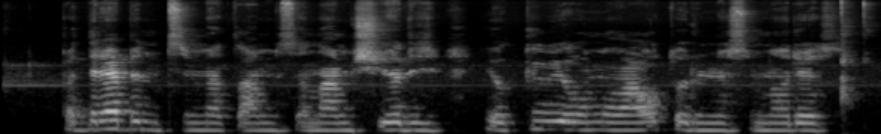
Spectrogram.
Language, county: Lithuanian, Tauragė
